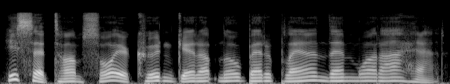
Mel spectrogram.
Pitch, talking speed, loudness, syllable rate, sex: 150 Hz, 185 wpm, -17 LUFS, 3.7 syllables/s, male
